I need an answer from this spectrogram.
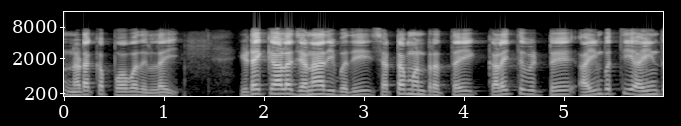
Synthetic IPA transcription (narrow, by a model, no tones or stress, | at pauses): nɐɽɐkːɐpːoːʋɐðɪlːɐɪ | ɪɽɐɪkːaːlɐd͡ʒɐnaːðɪbɐðisɐʈːɐmɐnɖrɐt̪ːɐɪkɐɭɐɪt̪ːɯʋɪʈːɯɐɪmbɐt̪ːiɐɪnd̪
